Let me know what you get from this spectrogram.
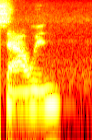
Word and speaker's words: Samhain: If you want to be technical, it's pronounced Samhain. Okay, but no one, pagan. – Pagan and Gaelic for Halloween. But nobody says that. Everybody just says Samhain.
